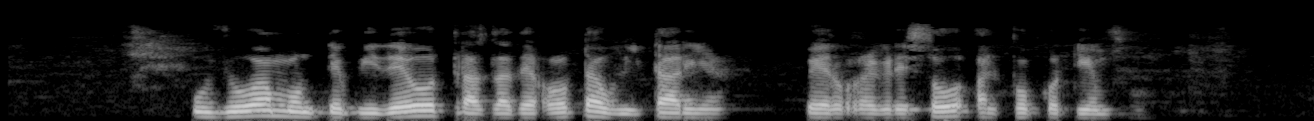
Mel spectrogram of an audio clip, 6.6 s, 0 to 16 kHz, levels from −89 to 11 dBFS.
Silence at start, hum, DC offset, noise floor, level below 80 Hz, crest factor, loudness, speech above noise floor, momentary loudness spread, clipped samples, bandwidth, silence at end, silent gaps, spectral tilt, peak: 0.95 s; none; under 0.1%; -71 dBFS; -62 dBFS; 16 dB; -17 LUFS; 55 dB; 11 LU; under 0.1%; 7 kHz; 1 s; none; -8 dB/octave; -2 dBFS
